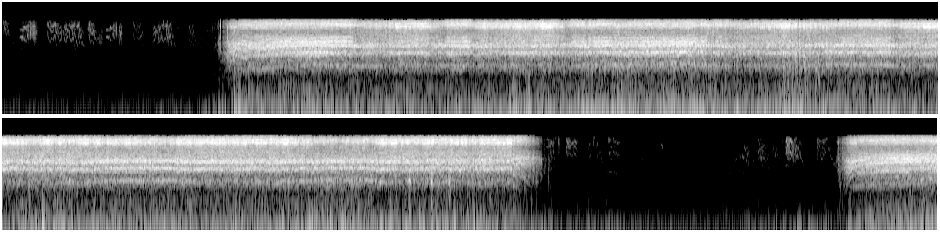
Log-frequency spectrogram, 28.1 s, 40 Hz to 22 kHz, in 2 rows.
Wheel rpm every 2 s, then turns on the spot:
0, 40, 160, 160, 160, 160, 160, 160, 160, 160, 140, 10, 0, 90.
none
